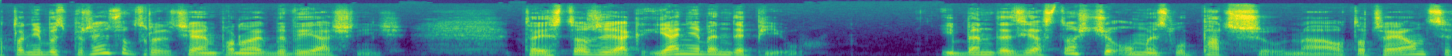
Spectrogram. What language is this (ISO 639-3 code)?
pol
